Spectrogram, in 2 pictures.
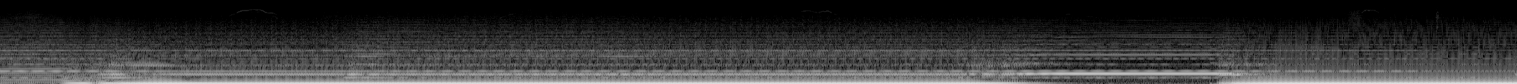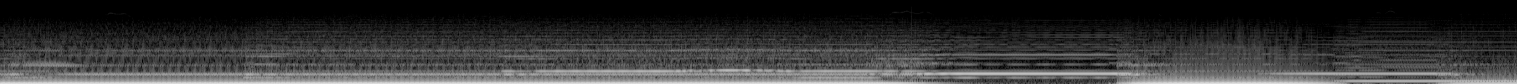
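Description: SOMA Lyra-8 organismic synthesizer playing a loud sustained FM drone of low bass and held tones. Its voices are switched by an Ornament-8 sequencer loop: the drone drops out for a couple of seconds about ten seconds in, again later, and briefly near the end, and the chord shifts after each gap.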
